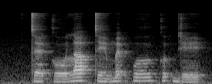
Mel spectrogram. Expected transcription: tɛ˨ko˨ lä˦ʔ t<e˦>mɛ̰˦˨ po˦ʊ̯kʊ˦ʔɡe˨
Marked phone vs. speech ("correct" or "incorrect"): incorrect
